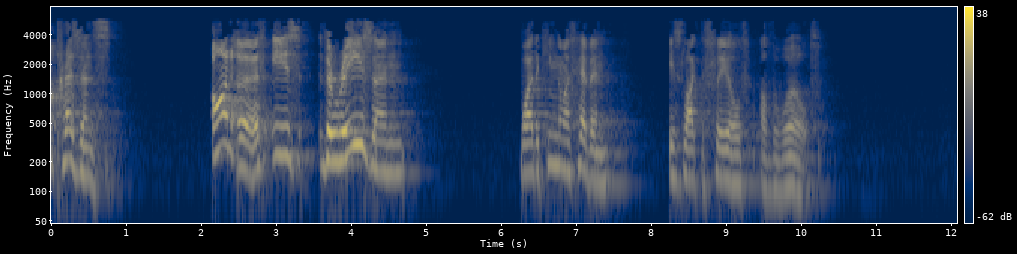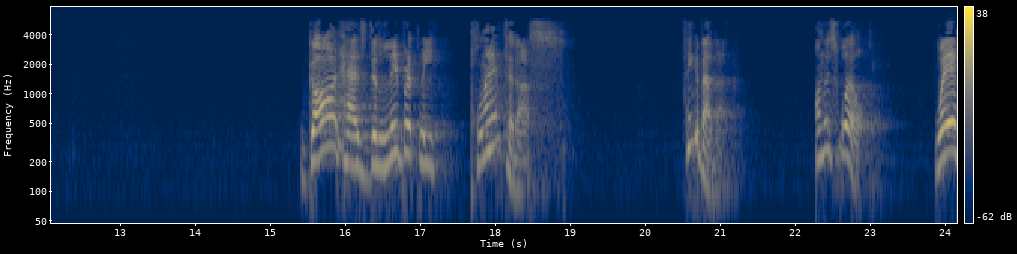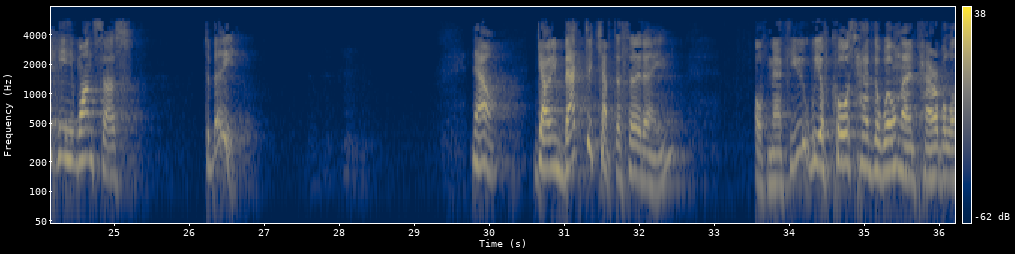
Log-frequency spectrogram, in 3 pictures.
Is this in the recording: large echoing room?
yes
